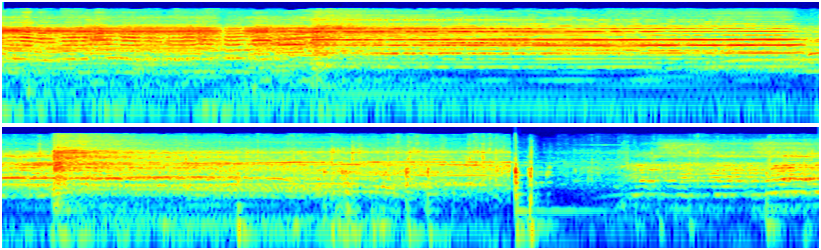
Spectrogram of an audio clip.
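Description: Live banda brass section with trumpets playing, holding one long chord in the middle. There are two sharp knocks about five seconds in, followed by a brief drop in volume before the band sounds again.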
